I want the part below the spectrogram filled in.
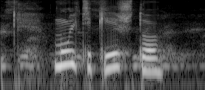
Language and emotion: Russian, neutral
